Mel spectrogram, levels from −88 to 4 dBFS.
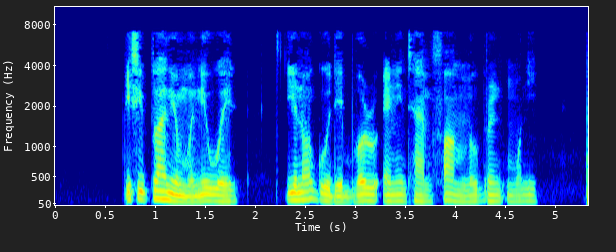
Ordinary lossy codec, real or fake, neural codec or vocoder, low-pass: MP3, 32 kbps; fake; codec, 16 kHz, 0.8 kbps, ZipCodec; 7.2 kHz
